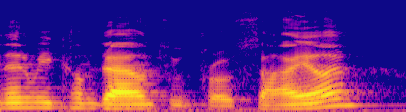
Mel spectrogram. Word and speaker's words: Procyon: we come down to procyon or procyon some pronounce it procyon is the little dog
